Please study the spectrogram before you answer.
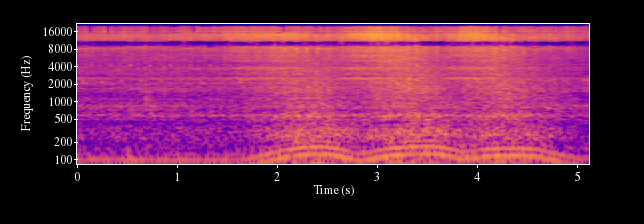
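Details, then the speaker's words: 1967 Lincoln V8 just restarted after valve lifter replacement, lifters now pumped up: deep, even idle with a steady low beat and no top-end ticking; sounds healthy, though a quieter lifter noise remains on the driver's side. "now that the uh the valve lifters are pumped up and they're working normally it actually sounds pretty"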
